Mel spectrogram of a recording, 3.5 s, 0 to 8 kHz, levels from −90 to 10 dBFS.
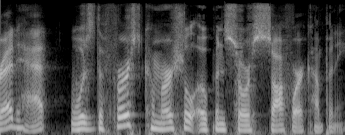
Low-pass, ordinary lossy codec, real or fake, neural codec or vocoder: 7.2 kHz; AAC, 32 kbps; real; none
